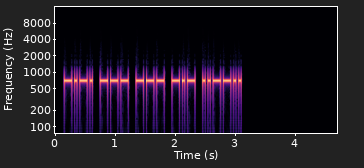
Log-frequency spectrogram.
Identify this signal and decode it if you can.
Morse code, heard as a keyed tone, about 27 wpm, 700 Hz. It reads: COOK?
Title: Sentences from Top 1000 Words - Review Part 5 - 28wpm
